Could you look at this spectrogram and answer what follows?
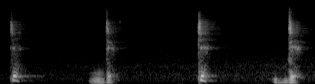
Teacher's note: The soft palate is raised, the nasal resonator shuts up. The air stream is blocked by rising the tongue to touch the alveolar ridge. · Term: alveolar plosives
